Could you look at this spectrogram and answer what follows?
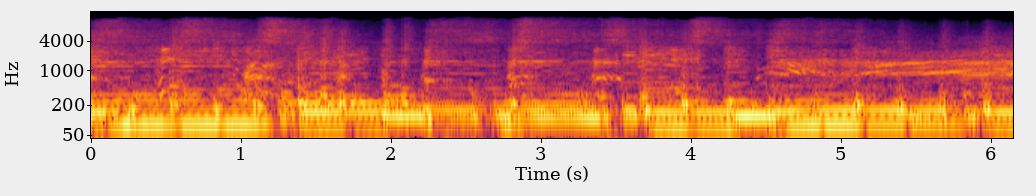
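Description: Rock music with heavy drumming over a steady, repeating bass line. Near the end a wavering, sliding high line comes in.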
